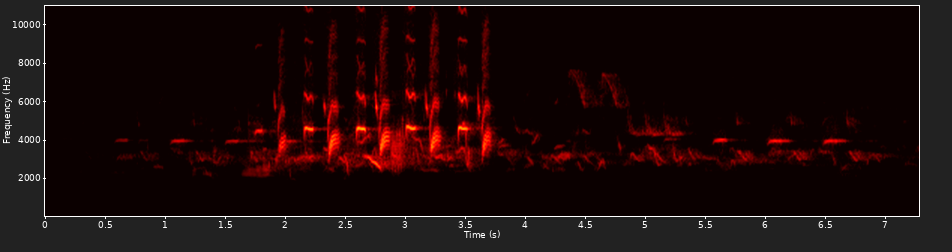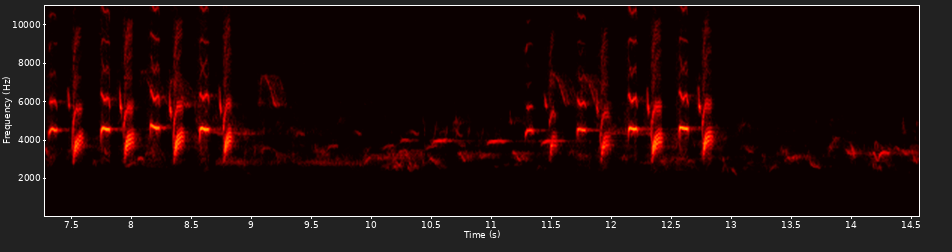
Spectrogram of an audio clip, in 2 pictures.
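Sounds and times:
Parus major giving harsh buzzy chattering calls: 1.9s - 3.8s, 7.3s - 8.9s, 11.4s - 12.9s.

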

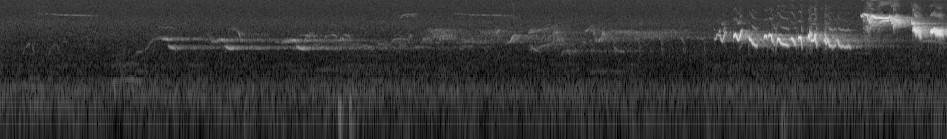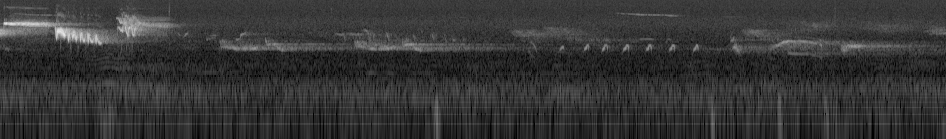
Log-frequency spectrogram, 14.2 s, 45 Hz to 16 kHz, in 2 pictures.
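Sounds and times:
low steady hiss: 0.0s - 14.1s
Erithacus rubecula European robin song with warbles and ticking notes: 1.1s - 14.1s.

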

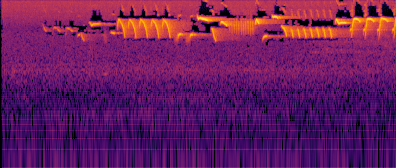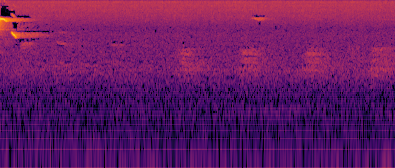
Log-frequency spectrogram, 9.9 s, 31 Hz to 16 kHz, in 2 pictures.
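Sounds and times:
faint background noise: 0.0s - 9.8s
Eurasian wren Troglodytes troglodytes singing shrill trills: 0.5s - 5.4s.

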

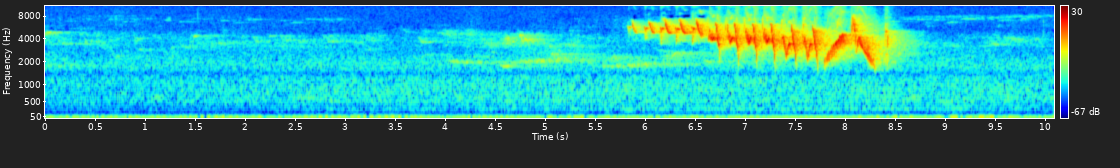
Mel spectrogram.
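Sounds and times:
soft background hiss: 0.0s - 10.0s
common chaffinch Fringilla coelebs singing: 3.8s - 8.7s.

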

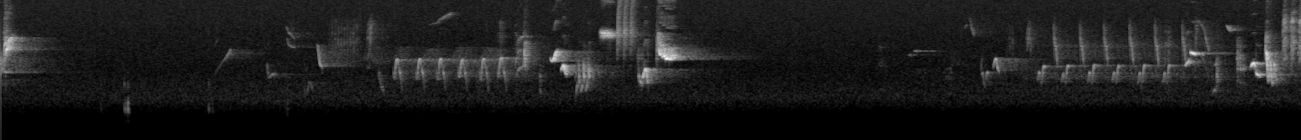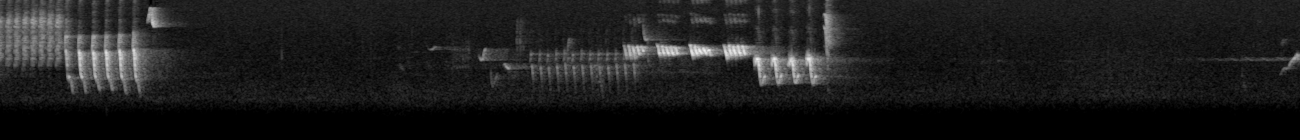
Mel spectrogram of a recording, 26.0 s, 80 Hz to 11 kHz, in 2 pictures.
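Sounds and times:
common nightingale Luscinia megarhynchos singing: 0.0s - 1.4s, 2.0s - 7.2s, 8.8s - 14.8s, 17.0s - 21.6s, 24.8s - 26.0s.

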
